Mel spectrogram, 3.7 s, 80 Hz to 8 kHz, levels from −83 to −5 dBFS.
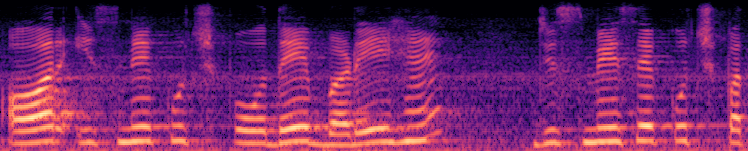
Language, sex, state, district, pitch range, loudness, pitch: Hindi, male, Punjab, Fazilka, 245-275 Hz, -18 LUFS, 265 Hz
